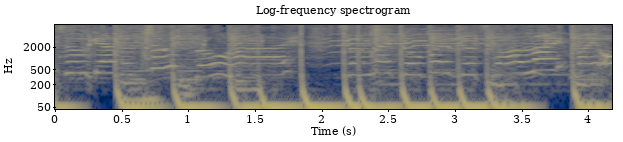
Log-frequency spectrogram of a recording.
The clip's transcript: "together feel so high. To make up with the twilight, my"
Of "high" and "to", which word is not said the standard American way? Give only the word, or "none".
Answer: to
